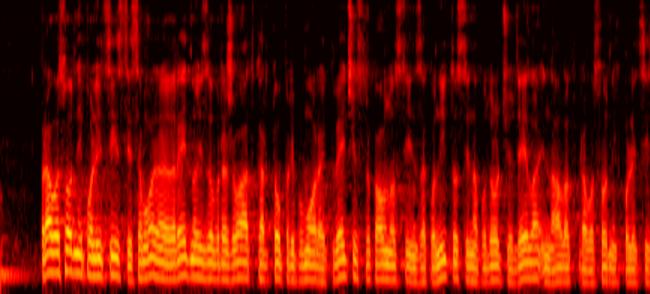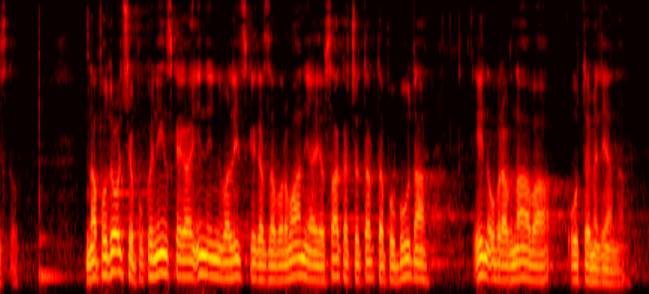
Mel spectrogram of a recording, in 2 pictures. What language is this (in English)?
Slovenian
